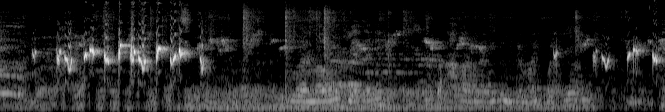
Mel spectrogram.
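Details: Yellow-vented bulbul singing actively: a quick run of bubbly, slurred whistled notes for about two seconds, then sparser short phrases over a steady low hum, ending with a few more bright chirps.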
